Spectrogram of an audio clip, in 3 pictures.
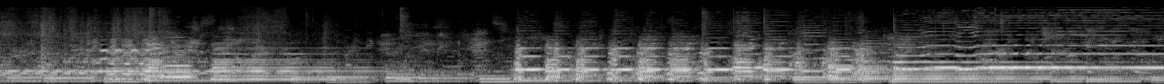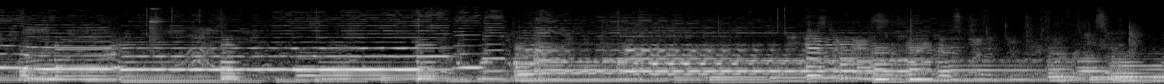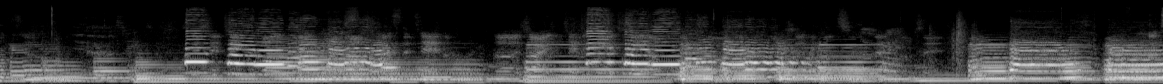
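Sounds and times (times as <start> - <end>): amplified harmonica: 0.0 - 3.7, 4.8 - 21.6, 25.1 - 27.7, 28.5 - 34.9
walking bass line: 0.0 - 3.9
blues band playing: 0.0 - 34.9
electric guitar: 0.0 - 34.9.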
